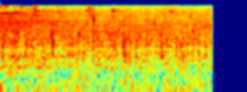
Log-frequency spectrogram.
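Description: Tail end of a song track: a steady hiss like rain, with no melody, left after the music stops. It cuts off abruptly right at the end.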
